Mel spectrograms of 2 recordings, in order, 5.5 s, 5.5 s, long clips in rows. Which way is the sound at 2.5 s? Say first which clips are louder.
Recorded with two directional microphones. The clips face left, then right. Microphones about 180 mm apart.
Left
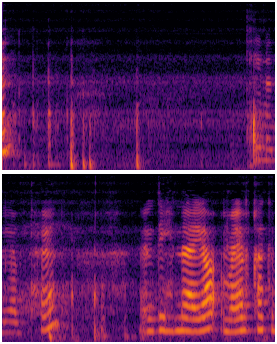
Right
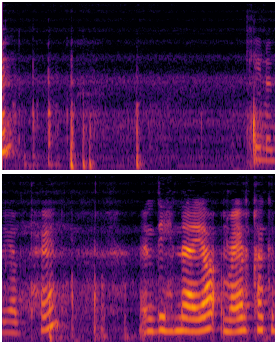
Right 1 dB; 20° right (ahead or behind).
